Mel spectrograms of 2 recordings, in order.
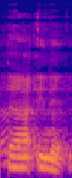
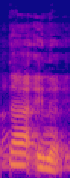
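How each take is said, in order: No difference in how they are said.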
